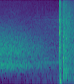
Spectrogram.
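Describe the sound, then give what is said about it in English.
A single sharp rifle bang from the Mountaineer mascot's rifle at a WVU football game cuts through a steady wash of cheering fans, with the crowd noise continuing after the blast. “That's the sound of WVU fans cheering and the Mountaineer mascot's rifle firing.”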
